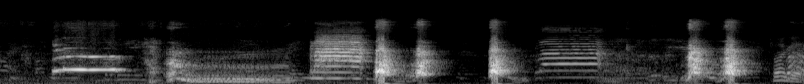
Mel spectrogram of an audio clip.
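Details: A female miniature English bull terrier named Blaze struggles with a box holding her toy, giving tonal whines and a growly grumble, then loud sharp barks in pairs, with human speech mixed in.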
